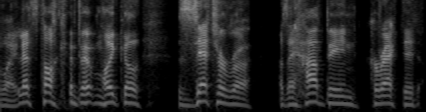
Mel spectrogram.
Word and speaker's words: Zetterer: Let's talk about Michael Zetera as I have been corrected on his pronunciation.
